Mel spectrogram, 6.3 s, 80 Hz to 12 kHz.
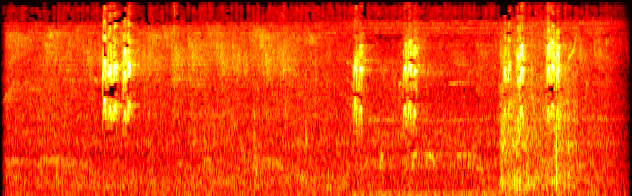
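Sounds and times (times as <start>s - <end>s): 
background hiss: 0.0s - 6.3s
Grey-capped pygmy woodpecker high squeaky calls: 1.0s - 1.4s, 3.5s - 5.8s.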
